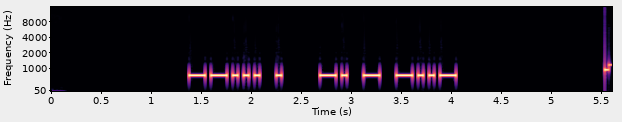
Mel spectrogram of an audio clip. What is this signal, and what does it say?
Morse code, heard as a keyed tone, about 22 wpm, 700 Hz. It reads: 7E NTX
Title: Field Day Exchanges Encore - 22wpm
